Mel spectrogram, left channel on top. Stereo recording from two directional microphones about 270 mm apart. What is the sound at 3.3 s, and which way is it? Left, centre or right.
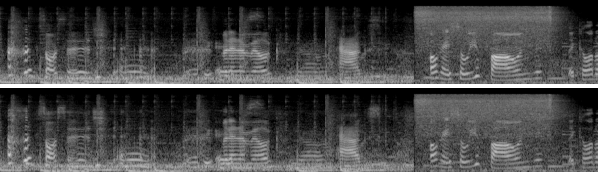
Music, centre.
